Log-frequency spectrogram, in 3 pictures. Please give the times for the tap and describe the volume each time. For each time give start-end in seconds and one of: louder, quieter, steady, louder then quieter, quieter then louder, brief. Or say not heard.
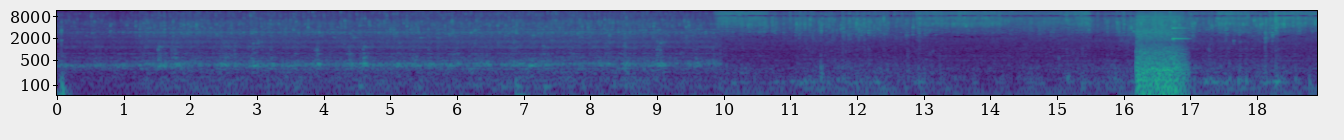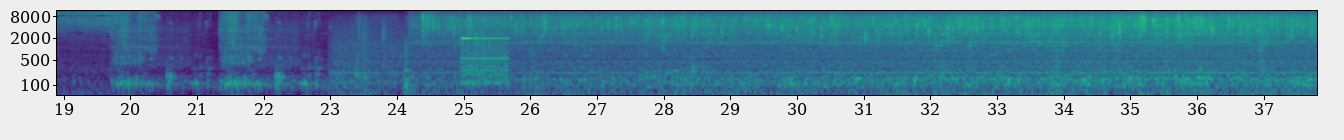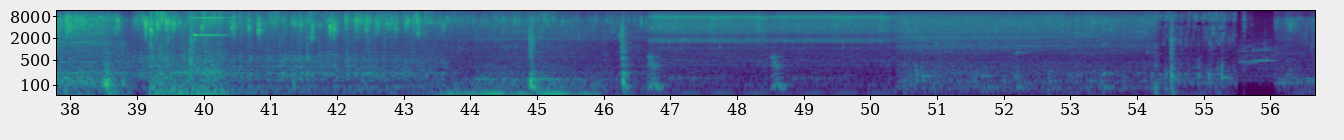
0.0-56.6 louder then quieter.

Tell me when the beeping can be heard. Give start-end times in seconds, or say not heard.
16.1-17.0, 24.9-25.7, 39.1-40.5.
